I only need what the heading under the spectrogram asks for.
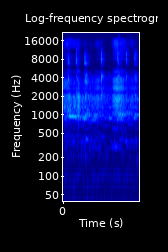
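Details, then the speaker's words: Asus FX503VD laptop internal speakers playing sound, with the left speaker blown: thin, tinny playback with no bass and a harsh crackly edge on louder bursts; blown speaker. "as you can see, if I play a sound over here, the left side of the speaker is blown up."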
